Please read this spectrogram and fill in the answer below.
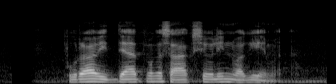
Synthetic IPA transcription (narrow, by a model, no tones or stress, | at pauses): puɾaːʋid̪jaːt̪məkəsaːkʂiʋəlinʋaɡeːmə̰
